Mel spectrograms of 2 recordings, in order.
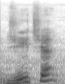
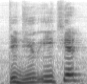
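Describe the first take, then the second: First: The words blend together into one reduced chunk. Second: Each word is said separately and in full. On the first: The speaker calls it right. "So, so normal" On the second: The speaker calls it wrong. "we don't say, did you eat yet? No one says that"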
